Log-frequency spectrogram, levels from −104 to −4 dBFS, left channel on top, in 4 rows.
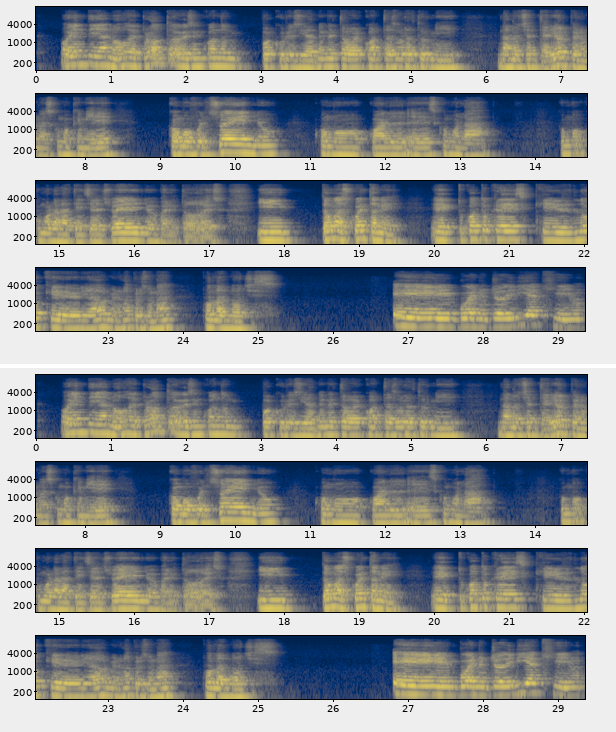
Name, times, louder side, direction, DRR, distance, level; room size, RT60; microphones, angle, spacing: voice 1, 0.3-2.7 3.0-5.6 6.2-8.4 9.1-10.5 11.1-13.3 14.3-18.1 18.5-19.5 20.0-23.9 24.3-25.2, left 1 dB, 20° left, -3 dB, 2.5 m, -26 dB
voice 2, 26.8-29.3, right 1 dB, 75° right, 1 dB, 1.9 m, -23 dB
8.4 x 4.5 x 3.3 m, 0.38 s
head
